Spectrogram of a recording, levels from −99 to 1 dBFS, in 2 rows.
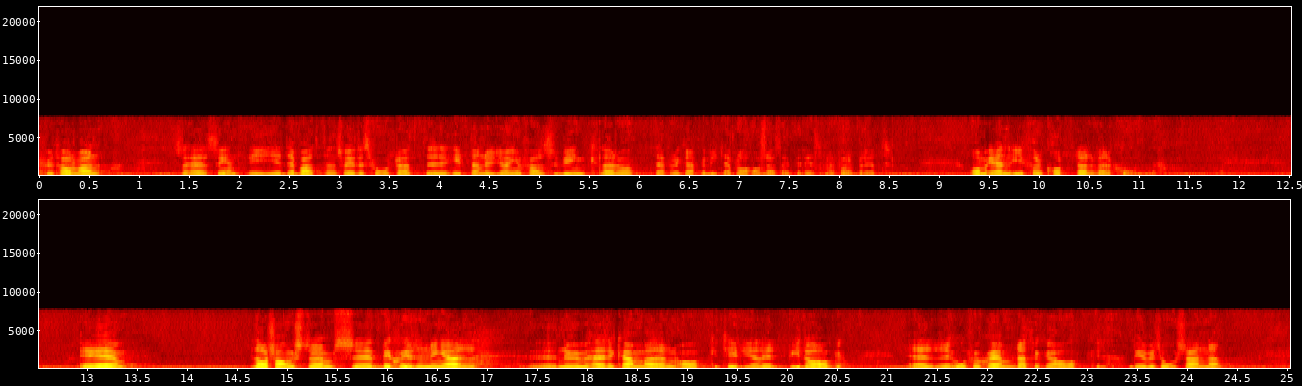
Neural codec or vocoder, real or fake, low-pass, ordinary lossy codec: codec, 16 kHz, 2 kbps, X-Codec, WavLM features, trained on Multilingual LibriSpeech; fake; none; none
